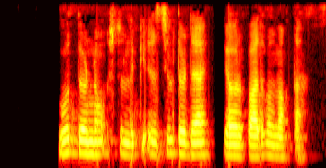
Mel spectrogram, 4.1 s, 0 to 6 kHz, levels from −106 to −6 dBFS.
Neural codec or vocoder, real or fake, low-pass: vocoder, 44.1 kHz, 80 mel bands, Vocos; fake; 5.4 kHz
